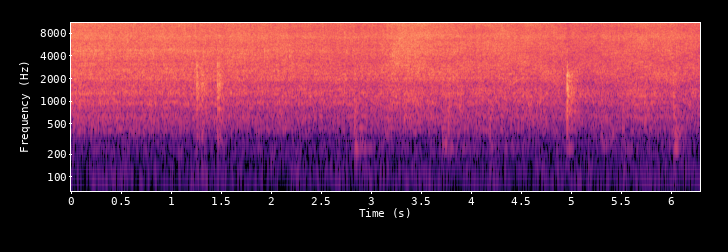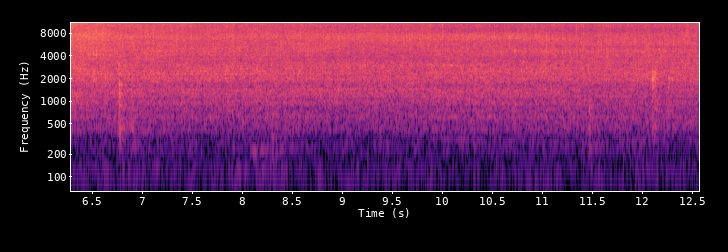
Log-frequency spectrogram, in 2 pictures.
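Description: Onion with a paste of green chili, onion and garlic frying and being stirred in a pan for a bamboo shoot and chicken curry, a steady soft sizzle with a few sharp spoon scrapes and clicks, no voices.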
